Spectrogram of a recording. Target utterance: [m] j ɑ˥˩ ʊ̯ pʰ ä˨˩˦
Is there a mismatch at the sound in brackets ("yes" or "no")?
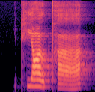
yes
